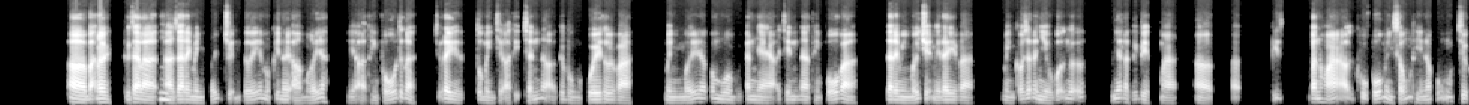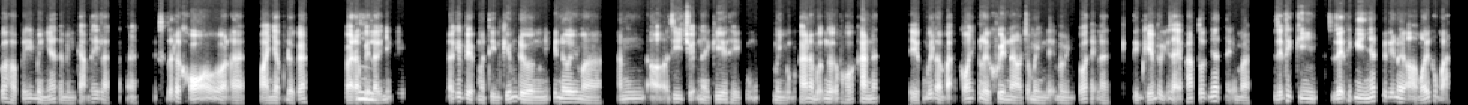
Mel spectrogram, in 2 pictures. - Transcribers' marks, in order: tapping
- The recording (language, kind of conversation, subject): Vietnamese, advice, Làm sao để thích nghi khi chuyển đến một thành phố khác mà chưa quen ai và chưa quen môi trường xung quanh?
- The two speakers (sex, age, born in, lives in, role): female, 30-34, Vietnam, Vietnam, advisor; male, 35-39, Vietnam, Vietnam, user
